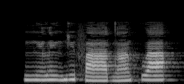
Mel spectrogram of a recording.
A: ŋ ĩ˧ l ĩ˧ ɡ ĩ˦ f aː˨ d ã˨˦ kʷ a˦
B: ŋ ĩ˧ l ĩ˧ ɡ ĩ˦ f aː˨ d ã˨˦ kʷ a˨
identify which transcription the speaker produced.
A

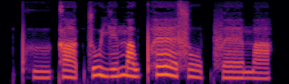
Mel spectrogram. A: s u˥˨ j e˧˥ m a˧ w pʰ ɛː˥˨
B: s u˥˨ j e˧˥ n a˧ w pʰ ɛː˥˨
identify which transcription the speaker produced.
A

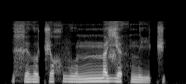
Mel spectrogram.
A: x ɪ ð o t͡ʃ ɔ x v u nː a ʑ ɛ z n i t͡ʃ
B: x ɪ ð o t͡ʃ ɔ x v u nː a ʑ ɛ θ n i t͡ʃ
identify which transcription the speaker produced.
B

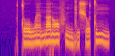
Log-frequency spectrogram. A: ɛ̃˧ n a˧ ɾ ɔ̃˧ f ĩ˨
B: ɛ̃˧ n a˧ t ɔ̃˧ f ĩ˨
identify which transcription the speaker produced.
A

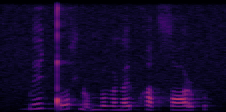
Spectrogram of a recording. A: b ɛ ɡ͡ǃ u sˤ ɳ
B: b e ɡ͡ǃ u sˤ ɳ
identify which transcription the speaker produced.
B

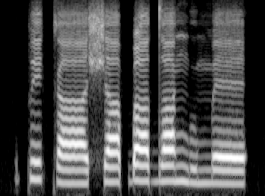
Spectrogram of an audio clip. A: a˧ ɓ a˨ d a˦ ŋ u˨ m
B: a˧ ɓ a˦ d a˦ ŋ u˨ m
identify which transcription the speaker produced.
B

